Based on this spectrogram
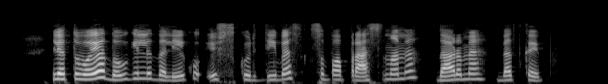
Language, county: Lithuanian, Kaunas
